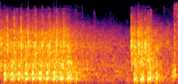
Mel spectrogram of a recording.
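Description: Bursts of automatic machine-gun fire: a long rapid burst for about a second, then a shorter burst near the end.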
